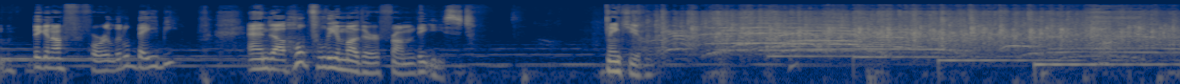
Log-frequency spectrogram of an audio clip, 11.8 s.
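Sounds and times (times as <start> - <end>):
speech: 0.4 - 4.8, 6.0 - 6.7
audience applause: 6.4 - 11.7.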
